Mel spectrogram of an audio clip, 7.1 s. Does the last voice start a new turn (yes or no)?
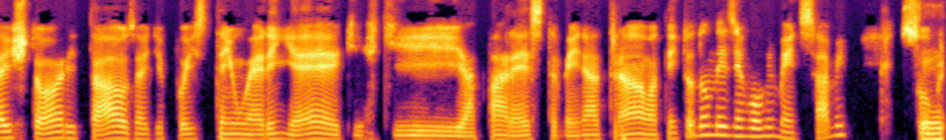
yes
